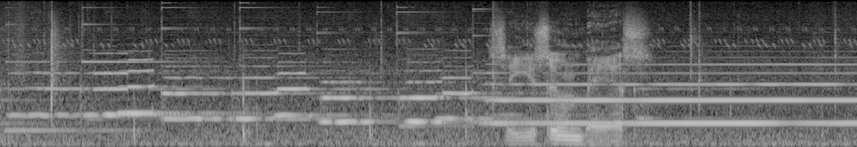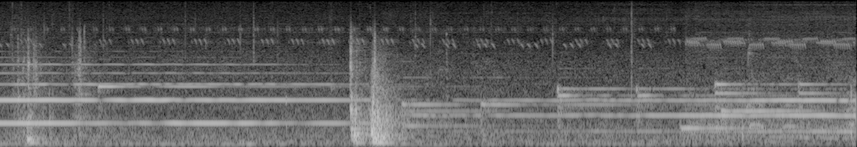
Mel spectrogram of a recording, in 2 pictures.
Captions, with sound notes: (soft melodic music) See you soon, Bess. (door clicking) (door thudding)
